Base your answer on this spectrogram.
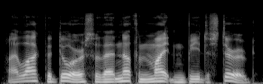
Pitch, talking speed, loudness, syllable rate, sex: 120 Hz, 230 wpm, -17 LUFS, 5.7 syllables/s, male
